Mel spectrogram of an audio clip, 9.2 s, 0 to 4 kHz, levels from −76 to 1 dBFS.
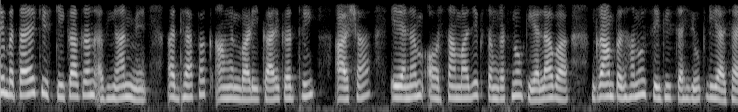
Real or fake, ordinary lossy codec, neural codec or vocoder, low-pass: fake; none; autoencoder, 48 kHz, 32 numbers a frame, DAC-VAE, trained on Japanese speech; 3.6 kHz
